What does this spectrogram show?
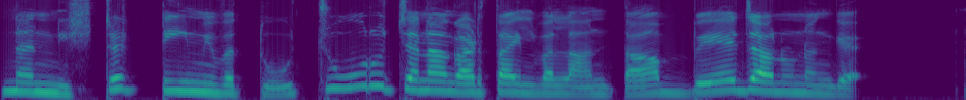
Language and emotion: Kannada, sad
